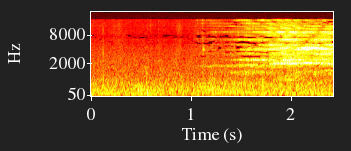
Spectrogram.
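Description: Steel knife blade drawn along a Victorinox 7.8423 oval, semi-fine-cut honing steel to hone the edge: one scraping stroke that starts about a second in and swells, after a near-silent first second.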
